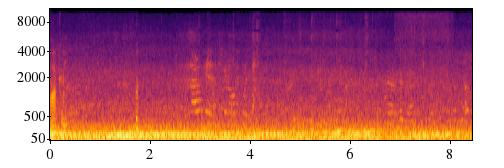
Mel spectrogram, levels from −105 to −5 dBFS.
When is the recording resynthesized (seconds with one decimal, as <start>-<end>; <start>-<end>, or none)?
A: 1.1-5.9; 7.5-8.4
